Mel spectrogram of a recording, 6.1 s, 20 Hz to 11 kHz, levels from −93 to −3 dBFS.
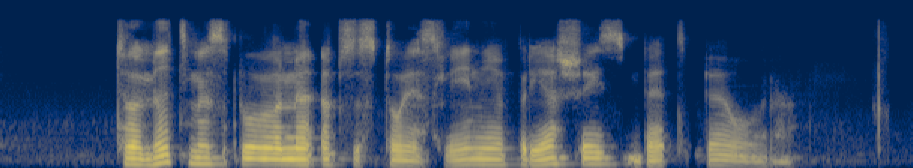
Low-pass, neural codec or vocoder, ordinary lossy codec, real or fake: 7.2 kHz; codec, 16 kHz, 2 kbps, X-Codec, HuBERT features, trained on balanced general audio; Opus, 64 kbps; fake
